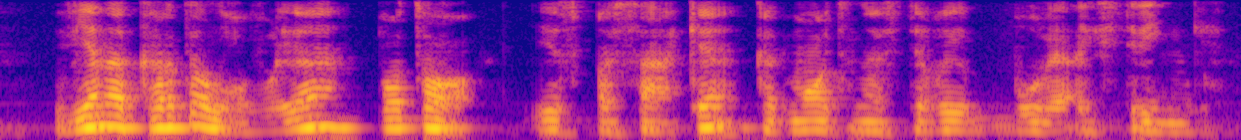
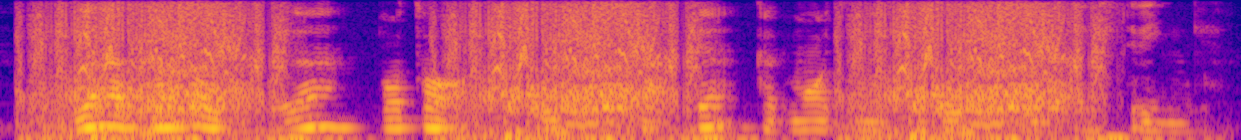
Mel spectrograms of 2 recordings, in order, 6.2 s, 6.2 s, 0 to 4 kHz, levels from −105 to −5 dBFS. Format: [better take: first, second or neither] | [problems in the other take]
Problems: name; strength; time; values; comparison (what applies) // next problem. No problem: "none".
first | background sound (Squeak); as loud as the speech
